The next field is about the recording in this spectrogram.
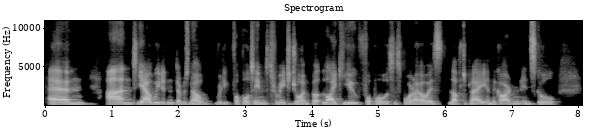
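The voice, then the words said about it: Irish accent. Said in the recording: “I grew up in Ireland, if you can't tell from my accent”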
